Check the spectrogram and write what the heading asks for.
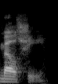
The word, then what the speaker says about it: Melshi: Is it Melshi? Yes, Melshi. Yes, Melshi. I'm almost positive that's how you pronounce his name.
